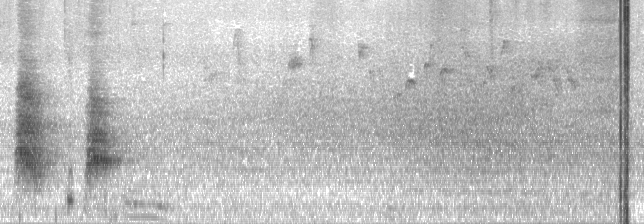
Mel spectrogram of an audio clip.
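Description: Two short, loud animal calls about a second apart, then a background hiss that builds, and a single sharp click near the end.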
